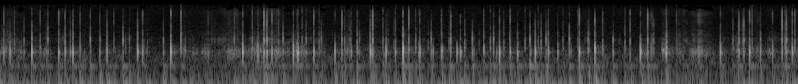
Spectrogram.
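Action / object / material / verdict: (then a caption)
scrape / beeswax-coated cotton food wrap / waxed cotton / none. A yellow beeswax-coated cotton food wrap, bundled and held up in both hands, is squeezed and scratched with long acrylic nails. Dense, rapid crinkling and sharp scratching clicks repeat throughout, each one short and dry with a bright edge over a midrange body. A faint low hum sits underneath.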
